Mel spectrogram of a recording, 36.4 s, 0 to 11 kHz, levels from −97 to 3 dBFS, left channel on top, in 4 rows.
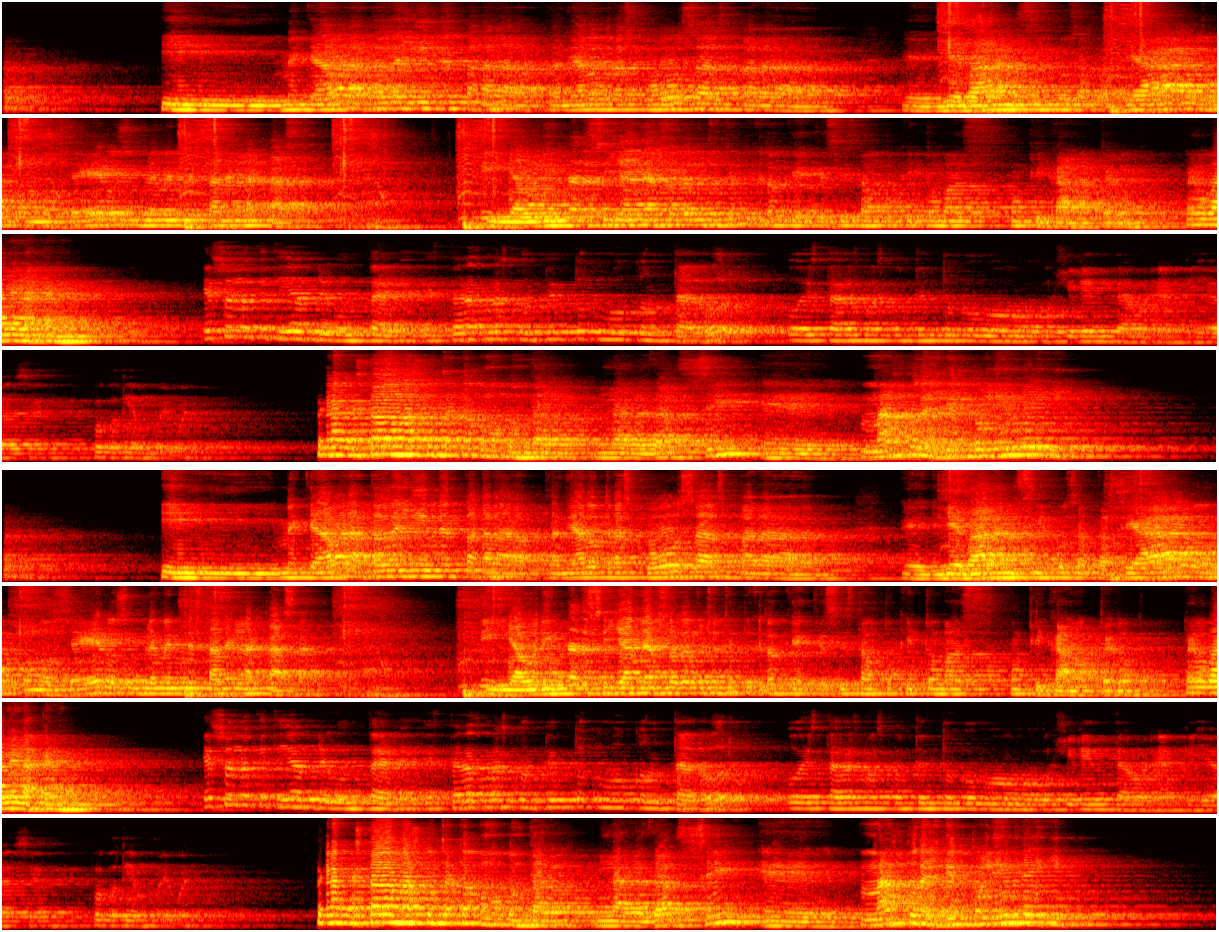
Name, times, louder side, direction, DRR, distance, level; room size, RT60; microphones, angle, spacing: voice 1, 1.2-6.2 6.7-11.5 12.7-18.9 29.7-35.3, right 1 dB, 85° right, 2 dB, 1.2 m, -27 dB
sound 1, 7.0-7.7 8.2-8.7 9.1-9.6 10.3-10.8 11.1-11.2 11.6-12.1 12.4-12.9, left 2 dB, 40° left, 0.9 m, -37 dB
voice 2, 12.7-13.0 19.7-23.7 24.1-27.7 28.0-28.8, equal, 20° right, -1 dB, 1.1 m, -35 dB
8.7 x 7.2 x 6.6 m, 2.2 s
head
